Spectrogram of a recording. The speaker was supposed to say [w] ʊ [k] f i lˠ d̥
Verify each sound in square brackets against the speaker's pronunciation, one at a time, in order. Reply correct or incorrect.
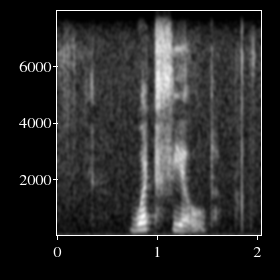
correct, incorrect: t

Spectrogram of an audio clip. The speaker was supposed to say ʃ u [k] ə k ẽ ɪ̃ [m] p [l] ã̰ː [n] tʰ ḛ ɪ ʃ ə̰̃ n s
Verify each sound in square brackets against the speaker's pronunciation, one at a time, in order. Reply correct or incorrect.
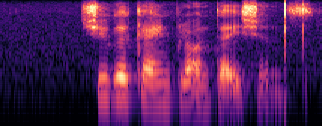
incorrect: ɡ, incorrect: n, correct, correct

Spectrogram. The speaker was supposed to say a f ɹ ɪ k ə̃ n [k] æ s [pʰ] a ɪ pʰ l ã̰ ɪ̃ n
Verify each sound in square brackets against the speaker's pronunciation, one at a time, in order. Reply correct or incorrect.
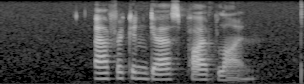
incorrect: ɡ, correct

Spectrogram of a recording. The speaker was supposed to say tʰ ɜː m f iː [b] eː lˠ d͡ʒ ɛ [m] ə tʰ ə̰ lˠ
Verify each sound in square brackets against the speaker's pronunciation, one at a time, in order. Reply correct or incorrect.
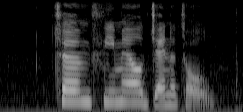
incorrect: m, incorrect: n

